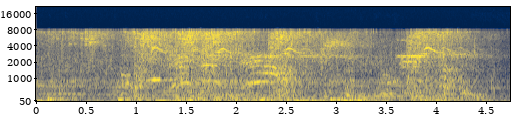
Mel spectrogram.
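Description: A creature screeches.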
